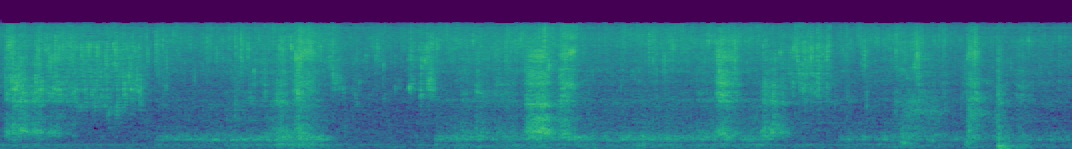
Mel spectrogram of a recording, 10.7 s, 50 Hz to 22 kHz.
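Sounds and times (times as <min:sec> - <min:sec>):
water running from a sink faucet: 0:00.0 - 0:10.7.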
